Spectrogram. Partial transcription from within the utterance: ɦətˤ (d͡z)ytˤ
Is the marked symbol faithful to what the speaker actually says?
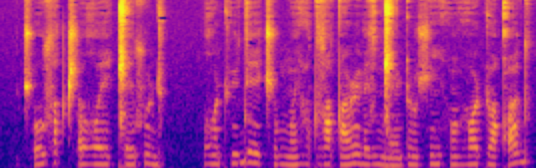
no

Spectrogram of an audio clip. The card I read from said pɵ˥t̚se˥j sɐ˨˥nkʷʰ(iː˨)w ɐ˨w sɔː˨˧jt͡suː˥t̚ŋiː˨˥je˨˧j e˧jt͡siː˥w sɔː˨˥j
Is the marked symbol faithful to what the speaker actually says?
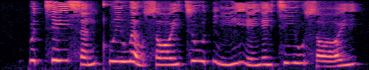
no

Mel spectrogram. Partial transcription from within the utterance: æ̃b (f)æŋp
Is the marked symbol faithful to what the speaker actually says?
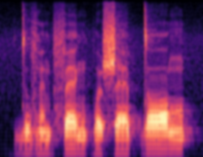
yes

